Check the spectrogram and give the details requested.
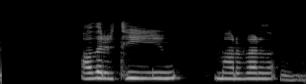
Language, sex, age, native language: Icelandic, male, 9, Icelandic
